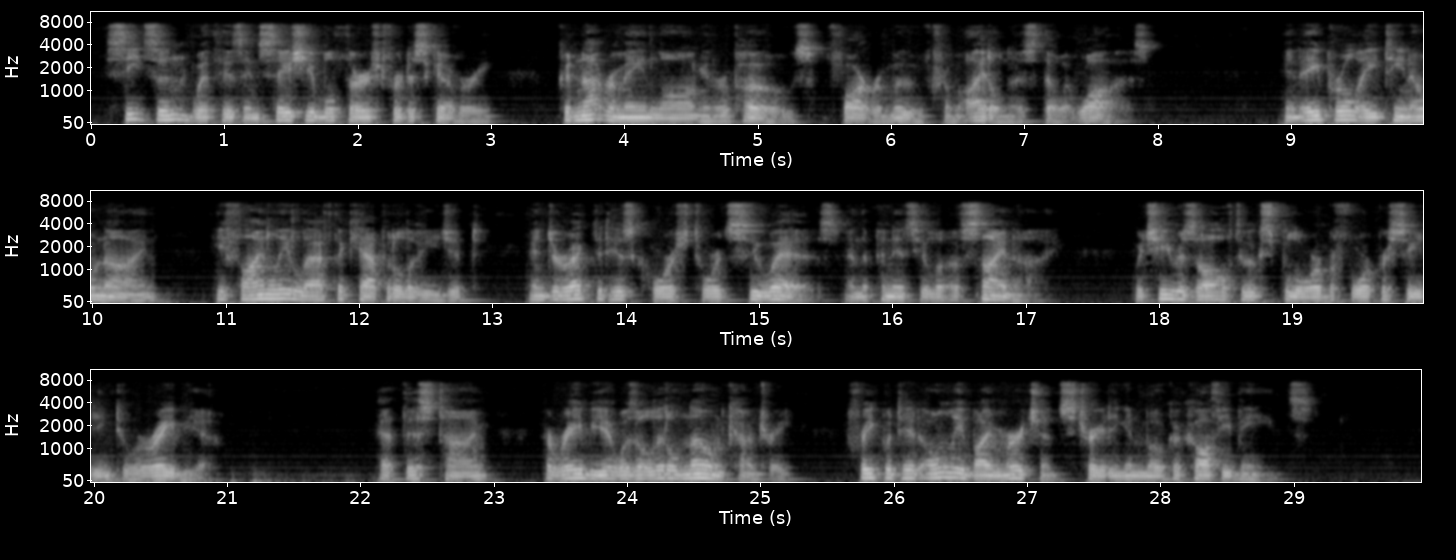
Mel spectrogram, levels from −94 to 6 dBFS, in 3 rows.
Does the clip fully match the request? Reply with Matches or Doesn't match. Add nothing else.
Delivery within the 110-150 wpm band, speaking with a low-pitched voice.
Matches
